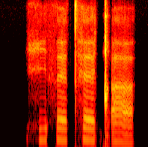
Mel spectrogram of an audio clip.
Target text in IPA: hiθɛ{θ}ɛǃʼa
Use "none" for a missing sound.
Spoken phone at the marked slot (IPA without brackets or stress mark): t̪ʰ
